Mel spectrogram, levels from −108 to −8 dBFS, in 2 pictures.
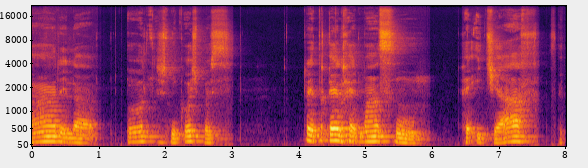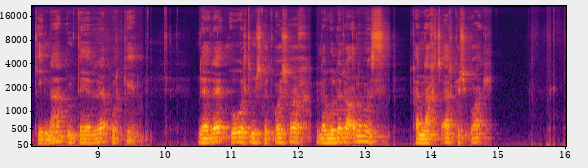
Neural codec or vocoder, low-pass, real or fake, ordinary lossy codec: none; none; real; none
